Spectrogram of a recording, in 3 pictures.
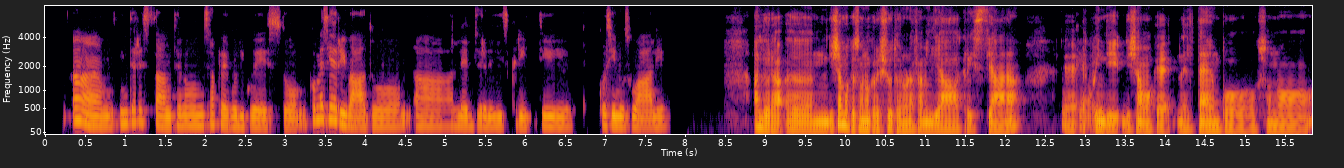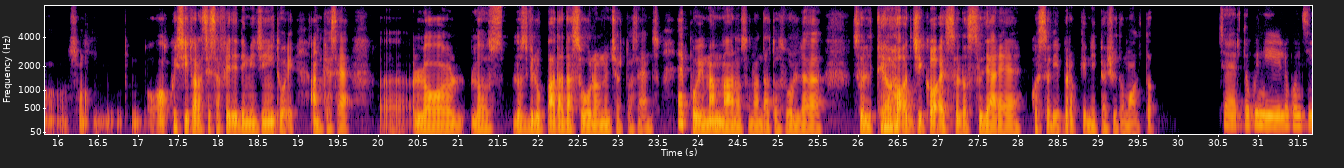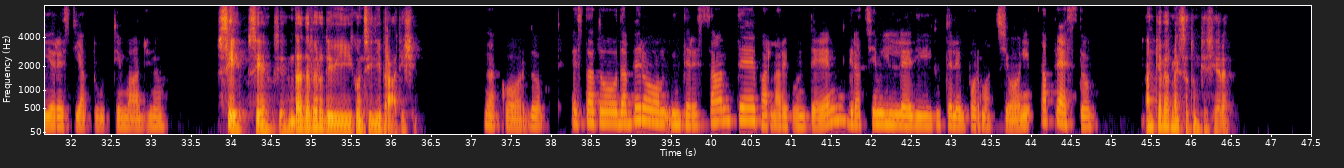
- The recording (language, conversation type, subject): Italian, podcast, Quale consiglio daresti al tuo io più giovane?
- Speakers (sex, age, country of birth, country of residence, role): female, 25-29, Italy, Italy, host; male, 18-19, Italy, Italy, guest
- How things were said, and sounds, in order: other background noise; laughing while speaking: "teologico"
